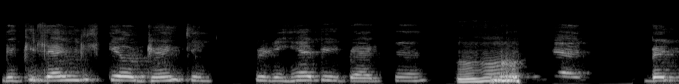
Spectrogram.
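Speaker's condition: Cerebral palsy; uses wheelchair

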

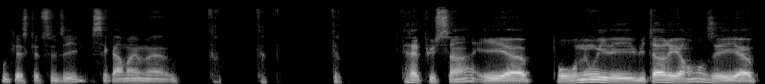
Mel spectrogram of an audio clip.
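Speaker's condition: Stuttering; attributed to brain-vocal cord miscommunication, spoke little ages 6-12, hidden until 28, three therapies; age 29, openly stuttering, no longer hideable for 1-2 years, in therapy 2-3 years; vocal cords cut out involuntarily, word repetitions, talks a lot, may go unnoticed by listeners; repeated sounds, blocks

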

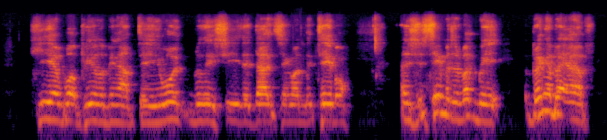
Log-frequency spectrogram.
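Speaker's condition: Motor neurone disease; twitching

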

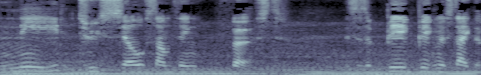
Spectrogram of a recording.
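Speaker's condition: No condition

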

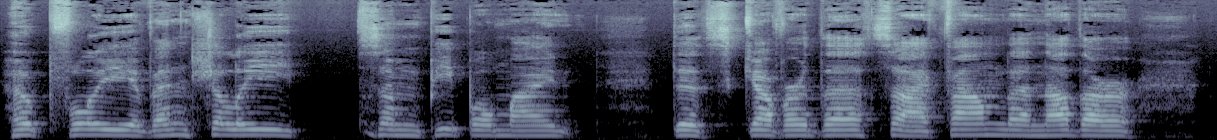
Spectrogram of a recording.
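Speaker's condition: Traumatic brain injury; traumatic brain injury about 38 to 39 years ago; slower speech due to brain injury

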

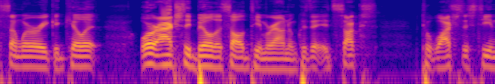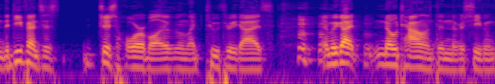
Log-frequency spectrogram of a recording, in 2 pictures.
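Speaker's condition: No condition

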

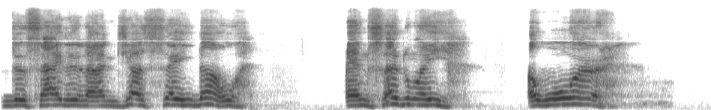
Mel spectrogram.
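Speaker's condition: Parkinson's disease; diagnosed over 9 years ago

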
